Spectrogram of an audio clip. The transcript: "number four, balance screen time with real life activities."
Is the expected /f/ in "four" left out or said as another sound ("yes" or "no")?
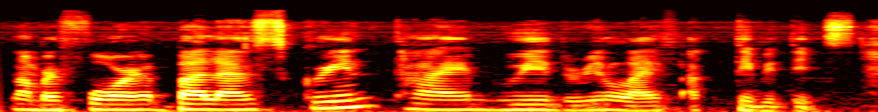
no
